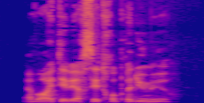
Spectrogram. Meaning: to have been dropped on one's head as a child (to be simple-minded, to be dim-witted, to be stupid)
- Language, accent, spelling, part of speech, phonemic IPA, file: French, France, avoir été bercé trop près du mur, verb, /a.vwaʁ e.te bɛʁ.se tʁo pʁɛ dy myʁ/, LL-Q150 (fra)-avoir été bercé trop près du mur.wav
